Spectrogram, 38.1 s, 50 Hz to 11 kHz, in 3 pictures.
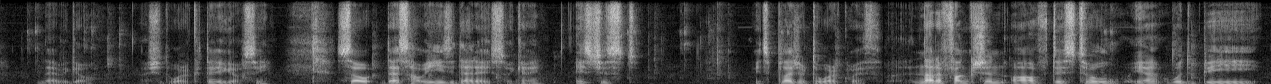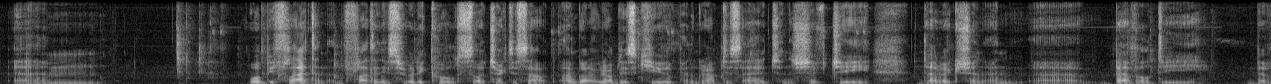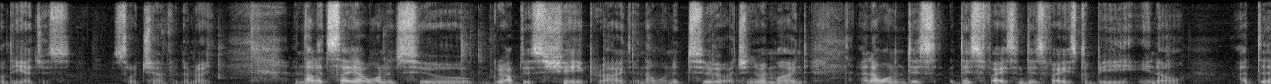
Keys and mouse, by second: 0.2-0.6 shift+drag, 1.1 Tab, 2.4 click, 3.7 click, 4.2 shift+click, 4.9 click, 5.5 Tab, 6.7-7.0 alt+shift+drag, 7.1 x, 8.6 click, 10.1 Tab, 10.9 x, 11.9 shift+drag, 12.9-13.7 drag, 14.5 a, 14.6 x, 15.5 shift+drag, 16.0-16.5 drag, 17.0 shift+a, 18.9 Tab, 19.3 click, 19.9 click, 20.6 shift+g, 22.3 ctrl+b, 24.7 ctrl+b, 27.6 shift+click, 28.1 click, 29.1 Tab, 30.0 s, 31.4 click, 31.9 shift+drag, 32.6-33.8 middle drag, 36.3 middle click, 37.1 middle click.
